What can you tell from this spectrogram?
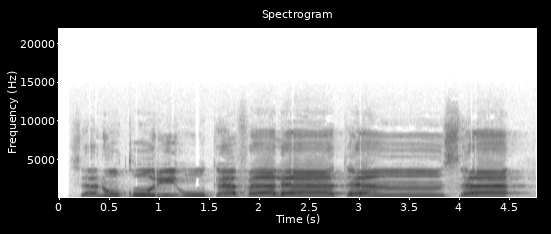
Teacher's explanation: Here we have a qaf with sukun preceded by a dhamma. It is heavy on the 3rd scale.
